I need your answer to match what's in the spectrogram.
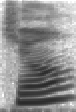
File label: "zionn9", taiwanese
